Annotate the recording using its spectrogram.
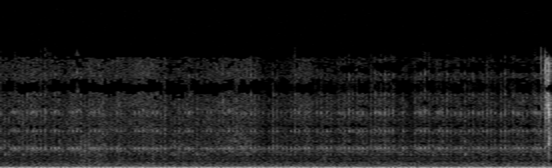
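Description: Car engine running steadily, heard from inside the cabin as a low rumble, with a faint high whine over it.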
